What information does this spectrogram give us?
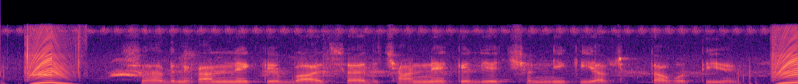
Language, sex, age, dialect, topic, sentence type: Hindi, male, 18-24, Kanauji Braj Bhasha, agriculture, statement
